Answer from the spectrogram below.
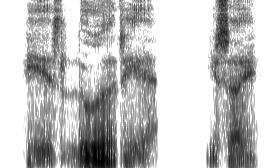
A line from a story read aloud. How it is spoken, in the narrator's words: said Faramir in a low voice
